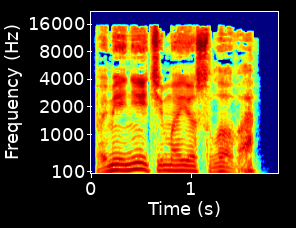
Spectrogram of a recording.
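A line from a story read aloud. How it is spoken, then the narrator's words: Grumbled. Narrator (Russian): буркнул Лаош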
